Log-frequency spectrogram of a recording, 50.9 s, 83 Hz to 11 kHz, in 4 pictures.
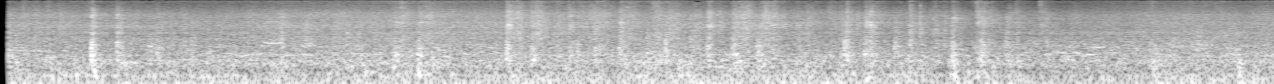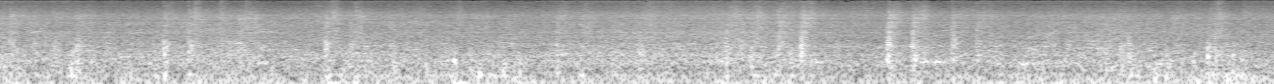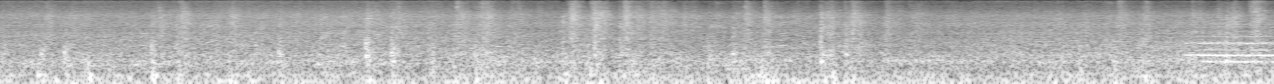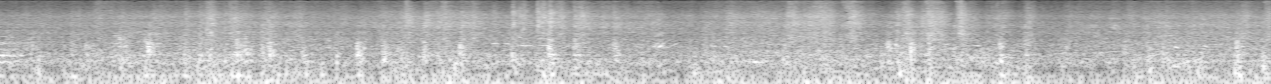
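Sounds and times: train wheels rumbling on rails: 0:00.1 - 0:50.9
train horn: 0:37.2 - 0:38.7.

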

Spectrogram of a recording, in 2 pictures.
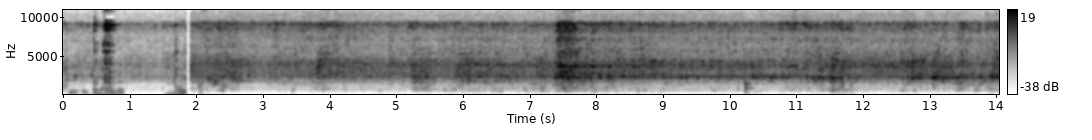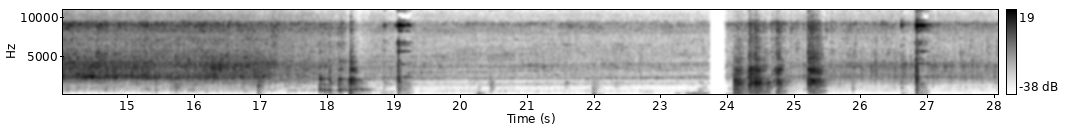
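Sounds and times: fish sizzling in hot oil: 0:00.0 - 0:28.0
metal plate clanking on pan: 0:00.4 - 0:00.9, 0:17.8 - 0:19.4, 0:24.0 - 0:25.6, 0:26.6 - 0:27.1
metal spatula scraping a pan: 0:01.6 - 0:19.3, 0:24.1 - 0:25.6.

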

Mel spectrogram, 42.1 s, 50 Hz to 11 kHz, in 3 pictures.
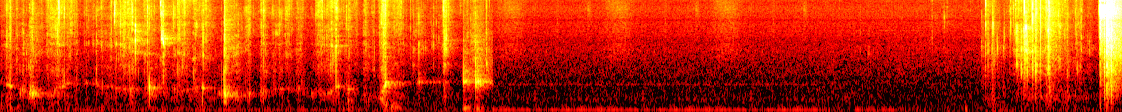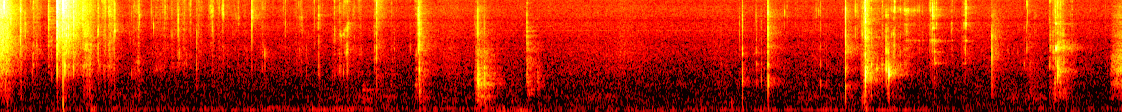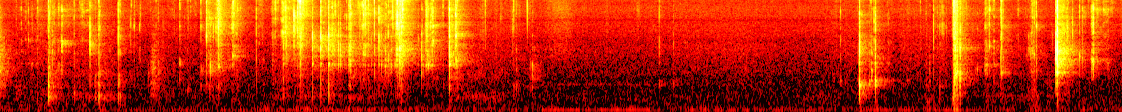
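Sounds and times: slime crackling and squelching: 0:00.0 - 0:06.2, 0:12.2 - 0:19.4.

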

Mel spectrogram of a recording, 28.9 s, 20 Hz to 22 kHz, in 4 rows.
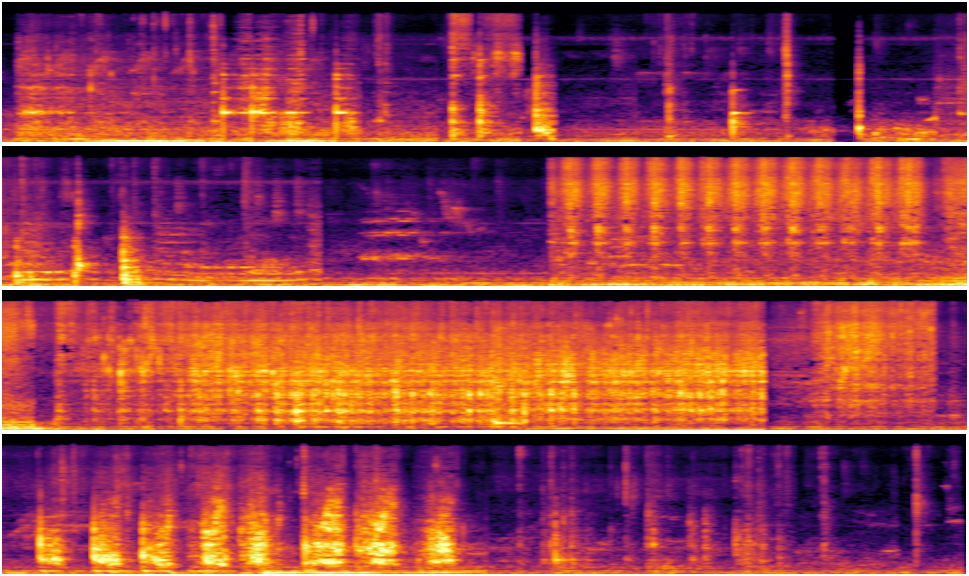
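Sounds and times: rhythmic stirring strokes: 0:11.4 - 0:14.8, 0:22.1 - 0:25.4
hot oil sizzling: 0:11.4 - 0:21.6.

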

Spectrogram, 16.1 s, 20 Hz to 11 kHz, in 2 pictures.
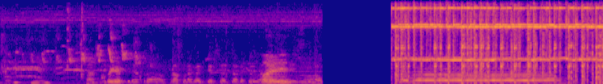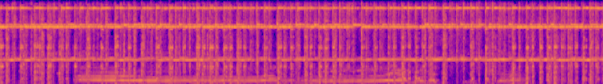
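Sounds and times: hand cymbals ringing: 0:05.2 - 0:16.0
rapid percussion strikes: 0:05.2 - 0:16.0.

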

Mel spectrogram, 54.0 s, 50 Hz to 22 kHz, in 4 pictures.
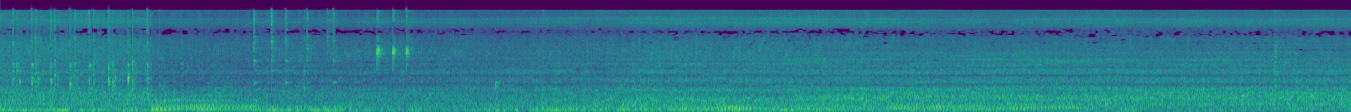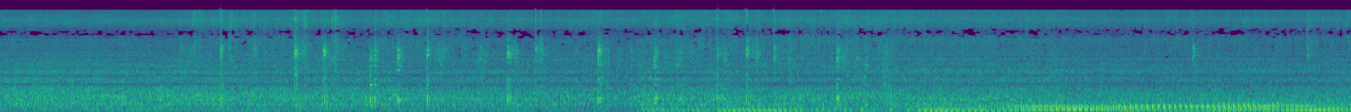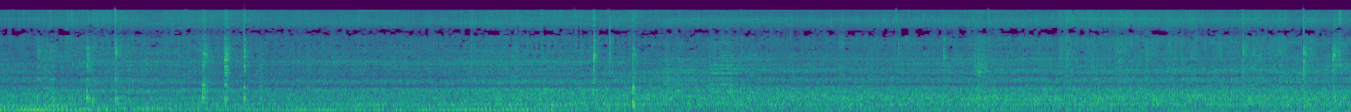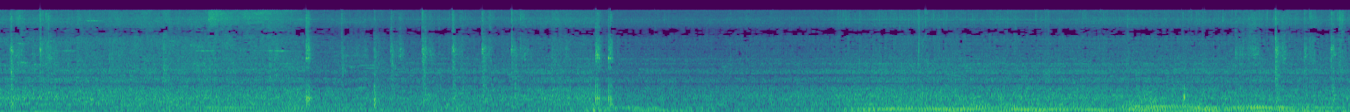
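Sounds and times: egg and rice sizzling: 0:00.0 - 0:54.0
metal spatula scraping a wok: 0:15.2 - 0:22.7, 0:26.6 - 0:29.7, 0:33.0 - 0:34.7, 0:37.6 - 0:46.8, 0:52.6 - 0:54.0.

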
